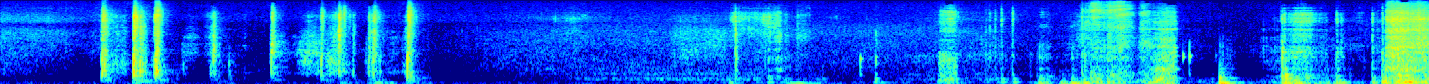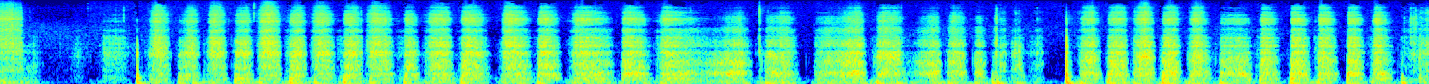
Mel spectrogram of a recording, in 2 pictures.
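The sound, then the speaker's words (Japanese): Colored pencil scratches on paper as someone draws, quiet and soft. It opens with a few brief strokes and a short pause, then settles into steady, rapid, continuous scratching. “色鉛筆って色合いも優しいし、音も優しくていいですよね。”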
